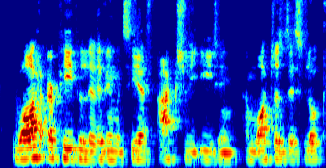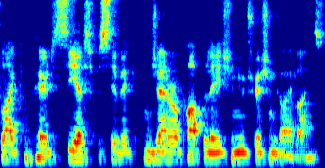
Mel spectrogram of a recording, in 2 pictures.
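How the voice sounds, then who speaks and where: A man with an Irish accent, medium in pitch, at a very fast pace. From Ireland. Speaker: nutrition researcher. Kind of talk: academic presentation. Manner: formal.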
